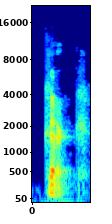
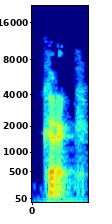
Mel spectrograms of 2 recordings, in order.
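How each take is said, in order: Both takes have the same delivery.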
